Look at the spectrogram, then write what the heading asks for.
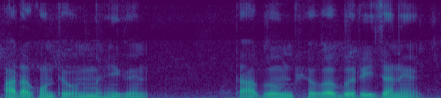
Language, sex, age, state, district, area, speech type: Bodo, male, 18-30, Assam, Baksa, rural, spontaneous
